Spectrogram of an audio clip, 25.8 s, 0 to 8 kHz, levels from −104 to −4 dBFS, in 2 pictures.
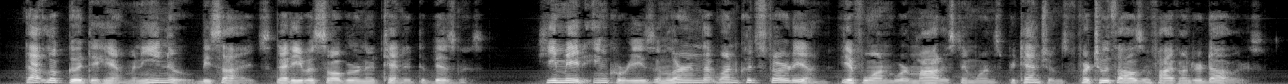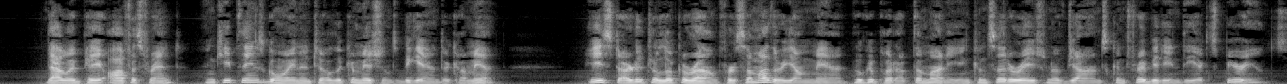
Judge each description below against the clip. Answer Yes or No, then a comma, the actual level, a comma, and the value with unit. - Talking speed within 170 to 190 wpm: Yes, average, 185 wpm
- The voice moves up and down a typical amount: Yes, average, 3.5 semitones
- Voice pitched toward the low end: Yes, low, 125 Hz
